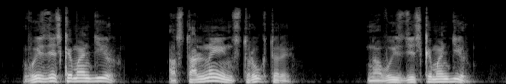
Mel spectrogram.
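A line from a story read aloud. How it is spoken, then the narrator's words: Calm, unservile young woman. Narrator (Russian): Девушка спокойно, абсолютно без подобострастия ответила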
